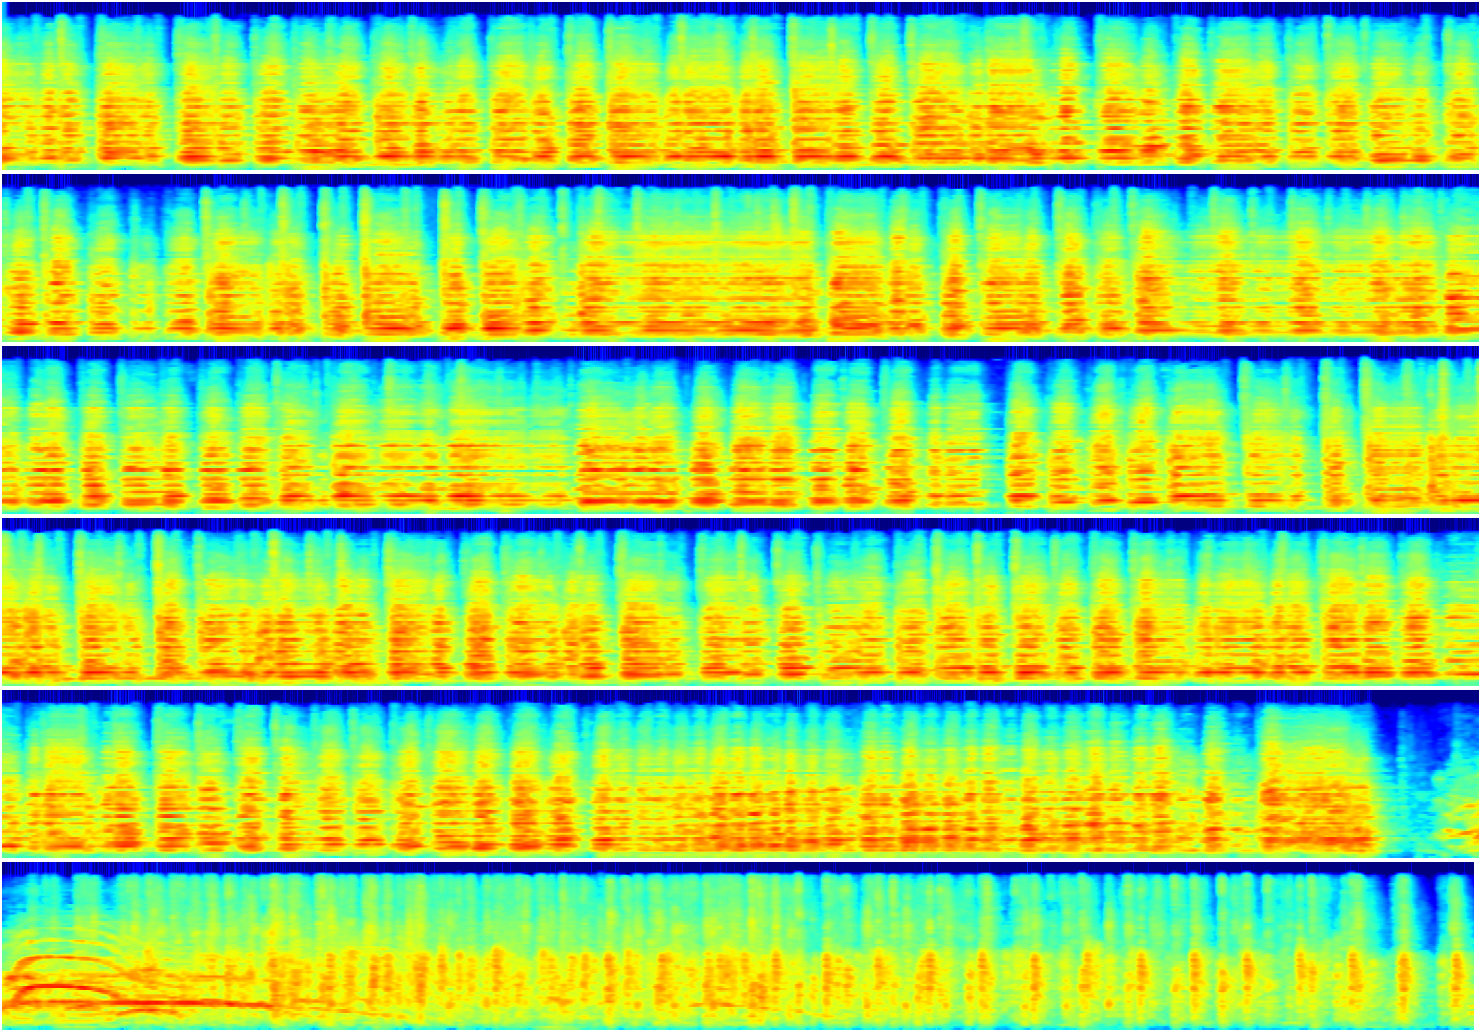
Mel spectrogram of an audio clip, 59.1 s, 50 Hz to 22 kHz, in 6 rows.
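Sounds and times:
piano accordion playing lively tune: 0.0 - 48.7.

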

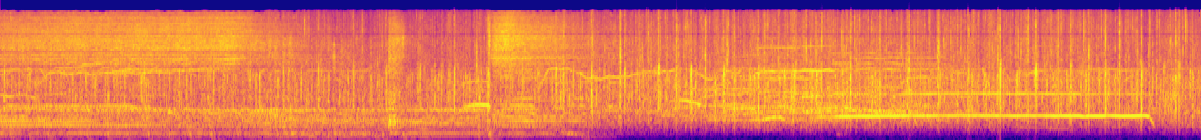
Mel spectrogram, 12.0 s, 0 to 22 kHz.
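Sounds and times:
crowd noise: 0.0 - 12.0.

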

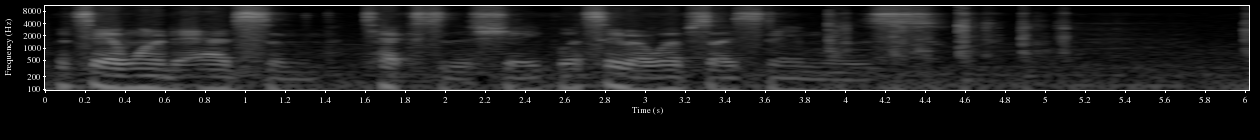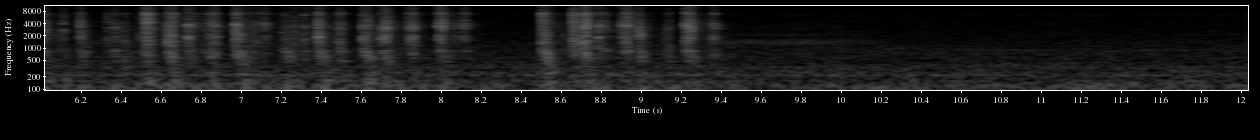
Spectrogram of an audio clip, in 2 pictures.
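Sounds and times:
typing on computer keyboard: 3.9 - 5.2, 6.0 - 9.4.

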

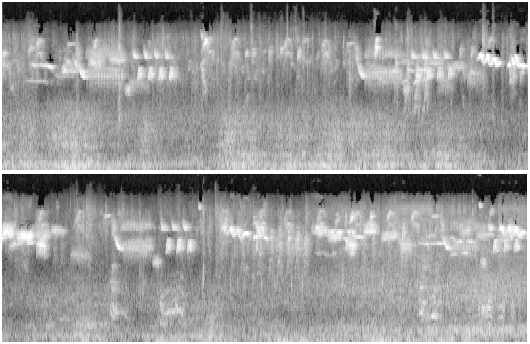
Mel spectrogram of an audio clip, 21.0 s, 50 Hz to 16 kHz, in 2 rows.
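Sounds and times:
small birds twittering: 0.0 - 21.0.

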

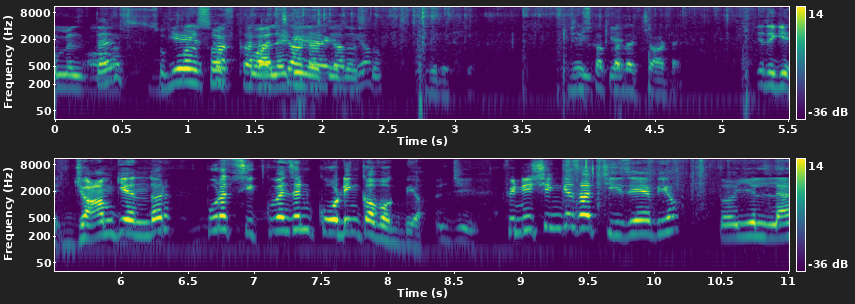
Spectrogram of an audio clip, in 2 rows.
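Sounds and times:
man talking: 0.0 - 3.2, 3.8 - 11.0.

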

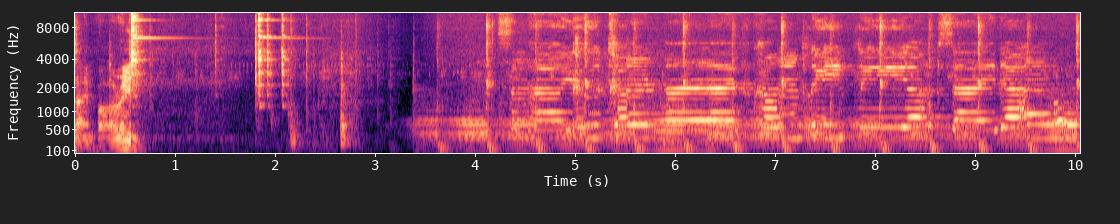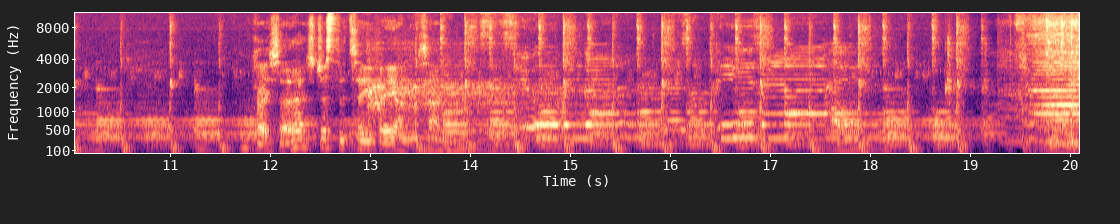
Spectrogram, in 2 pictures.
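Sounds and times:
guitar music through tv speakers: 3.3 - 20.0.

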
